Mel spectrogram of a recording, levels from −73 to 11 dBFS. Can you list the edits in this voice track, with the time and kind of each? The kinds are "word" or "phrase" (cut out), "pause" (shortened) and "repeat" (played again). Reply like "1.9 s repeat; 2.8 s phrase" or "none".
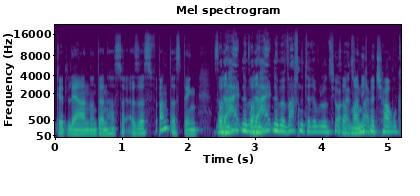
1.0 s word; 1.5 s word; 2.9 s repeat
